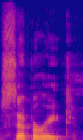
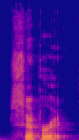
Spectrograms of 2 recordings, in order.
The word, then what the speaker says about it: separate: and sometimes pronounced it if it's a verb it's pronounced eight example separate if it's not a verb an adjective for example it's pronounced it separate we're going to practice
